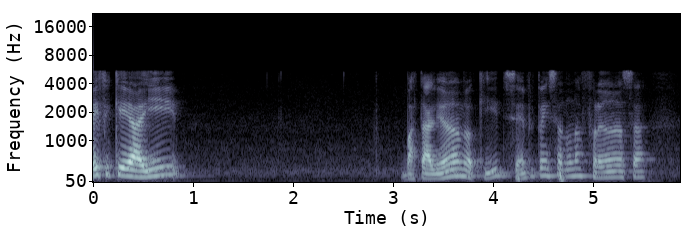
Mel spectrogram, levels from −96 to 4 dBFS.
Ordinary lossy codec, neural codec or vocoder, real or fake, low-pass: none; none; real; 5.4 kHz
